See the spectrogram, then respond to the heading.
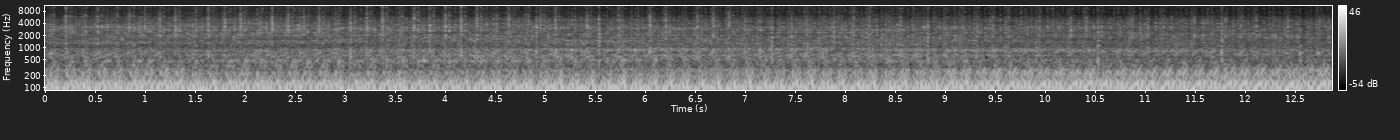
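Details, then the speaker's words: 1932 Roadster flathead, original 1932 ignition switch wired to a push-button start, carburetors only roughly tuned: starts right up into a deep, steady, even burbling idle with no knocks or misses. "so now it is a normal push button start so you flip this on for ignition starts right up"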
